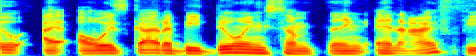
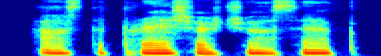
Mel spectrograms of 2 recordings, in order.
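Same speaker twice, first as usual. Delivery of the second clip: put-on whisper, quieter; 6 dB quieter than usual. Retelling what a massage worker whispered in the ear: imitating a whisper. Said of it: "whispers in my ear, and she goes".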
